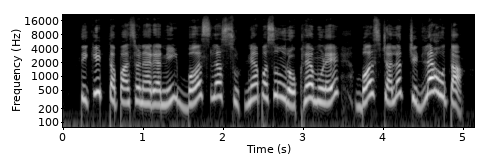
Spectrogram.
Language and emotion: Marathi, angry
